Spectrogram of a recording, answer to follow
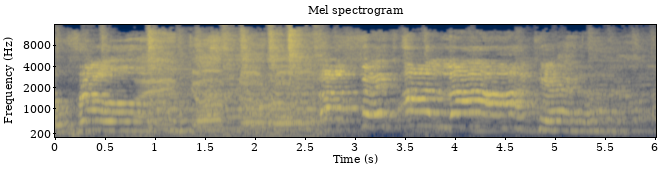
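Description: Live acoustic music: a woman and a man singing over a strummed acoustic guitar, with long held sung notes.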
